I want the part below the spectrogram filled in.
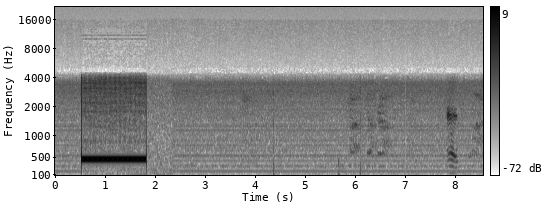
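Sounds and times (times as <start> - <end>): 
low mains hum: 0.0 - 8.5
telephone dial tone while placing a call: 0.6 - 1.8.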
